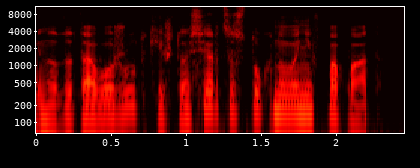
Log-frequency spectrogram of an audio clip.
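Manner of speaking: usual speaking voice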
